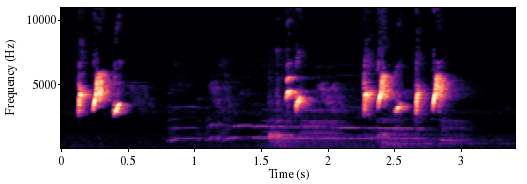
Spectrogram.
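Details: Tinkling goldfinch twitter in the stimulating 'batbata' style: a quick run of three high chirps, a brief pause over steady tonal humming, then another rapid cluster of chirps.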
